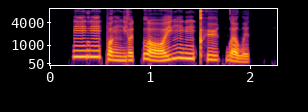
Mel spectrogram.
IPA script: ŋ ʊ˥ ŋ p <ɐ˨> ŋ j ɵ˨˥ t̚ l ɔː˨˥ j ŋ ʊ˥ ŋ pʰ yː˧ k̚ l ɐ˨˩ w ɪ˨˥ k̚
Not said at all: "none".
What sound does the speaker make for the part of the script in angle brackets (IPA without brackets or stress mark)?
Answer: ɐ˨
